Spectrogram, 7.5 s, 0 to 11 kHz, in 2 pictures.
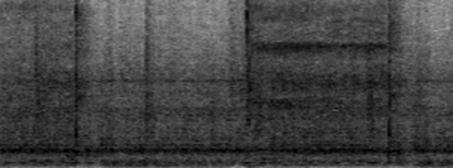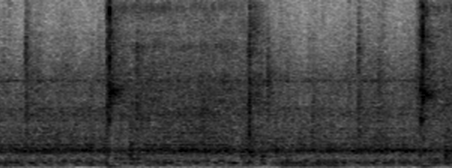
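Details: Gould & Eberhardt 24-inch heavy duty shaper (1912 patent date; owner guesses 1912–1930), newly acquired, on a test run with the tool lifter on; very quiet, most noise is from the belt. Quiet, even belt-driven run with soft clicks every few seconds as the tool lifts: normal running.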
